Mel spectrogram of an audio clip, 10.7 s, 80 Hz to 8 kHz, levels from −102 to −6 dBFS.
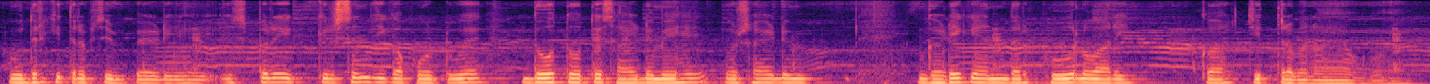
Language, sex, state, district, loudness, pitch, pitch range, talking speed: Hindi, male, Rajasthan, Churu, -23 LUFS, 135 Hz, 125-140 Hz, 175 wpm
